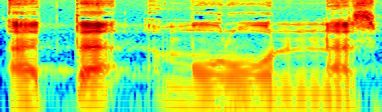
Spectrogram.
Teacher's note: أَتَأْمُرُونَ النَّاسَ، تا کے بعد حمزہ آ رہا ہے، اس کو أَتَأْمُرُونَ النَّاسَ میں نناس نون مشدد گنہ کے ساتھ پڑھیں گے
